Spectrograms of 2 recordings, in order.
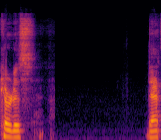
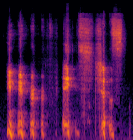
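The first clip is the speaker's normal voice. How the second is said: laughing; 9 semitones higher, much slower than usual. Real, not acted. Laughing at pirate face.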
